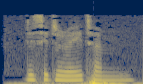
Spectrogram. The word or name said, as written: desideratum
